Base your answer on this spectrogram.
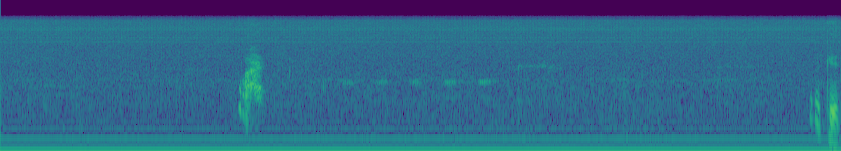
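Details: Henry, an outdoor pet cat, gives two short rising meows several seconds apart, each a brief bright upward sweep, with low rumbling background noise and people talking nearby.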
